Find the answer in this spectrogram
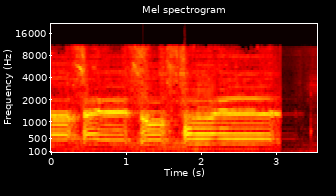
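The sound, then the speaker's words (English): A robotic mouth that replicates human speech using an air pump for lungs, a silicone tongue and eight artificial vocal cords produces a loud, buzzy, vowel-like voice in four joined stretches at a steady pitch, sounding like strained bleating, before cutting off abruptly after about three seconds. “It's physically replicates human speech using an air pump for lungs, a silicone tongue, and 8 artificial vocal cords.”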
